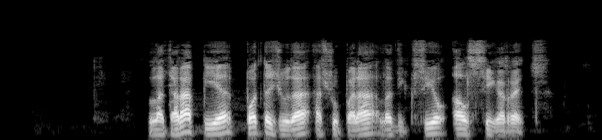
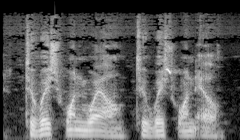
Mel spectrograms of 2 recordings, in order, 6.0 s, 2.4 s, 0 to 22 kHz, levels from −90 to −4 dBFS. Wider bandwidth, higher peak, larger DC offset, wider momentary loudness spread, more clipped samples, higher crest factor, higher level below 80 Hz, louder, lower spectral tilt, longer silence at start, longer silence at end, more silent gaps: second, 7.8 kHz vs 16 kHz; about the same, -2 dBFS vs 0 dBFS; neither; first, 9 LU vs 6 LU; neither; about the same, 18 dB vs 16 dB; second, -64 dBFS vs -44 dBFS; about the same, -17 LUFS vs -15 LUFS; first, -5 dB/octave vs -2.5 dB/octave; first, 1.5 s vs 0.05 s; first, 0.65 s vs 0.15 s; neither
